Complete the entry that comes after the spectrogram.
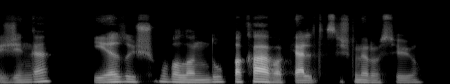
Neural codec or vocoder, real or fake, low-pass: codec, 24 kHz, 0.9 kbps, WavTokenizer, large speech release; fake; 10.8 kHz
